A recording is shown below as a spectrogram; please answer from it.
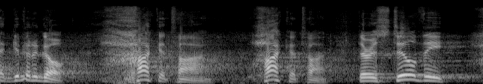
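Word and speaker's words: הקטן: It's a Hebrew word pronounced something like hakaton. I like to say it just because it's fun to say. It's kind of like clearing your throat.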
